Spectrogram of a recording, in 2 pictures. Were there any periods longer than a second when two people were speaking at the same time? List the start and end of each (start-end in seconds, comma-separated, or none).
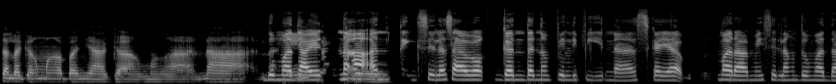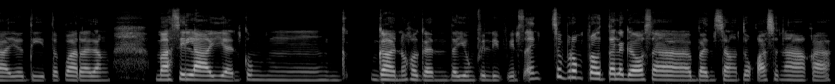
2.6-3.9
